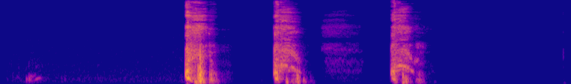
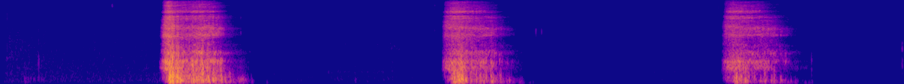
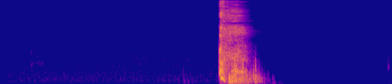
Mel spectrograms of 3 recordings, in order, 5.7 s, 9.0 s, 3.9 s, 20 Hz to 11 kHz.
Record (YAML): three_cough_length: 5.7 s
three_cough_amplitude: 32768
three_cough_signal_mean_std_ratio: 0.21
exhalation_length: 9.0 s
exhalation_amplitude: 32767
exhalation_signal_mean_std_ratio: 0.25
cough_length: 3.9 s
cough_amplitude: 32767
cough_signal_mean_std_ratio: 0.2
survey_phase: beta (2021-08-13 to 2022-03-07)
age: 18-44
gender: Male
wearing_mask: 'No'
symptom_none: true
smoker_status: Never smoked
respiratory_condition_asthma: true
respiratory_condition_other: false
recruitment_source: REACT
submission_delay: 2 days
covid_test_result: Negative
covid_test_method: RT-qPCR
influenza_a_test_result: Unknown/Void
influenza_b_test_result: Unknown/Void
